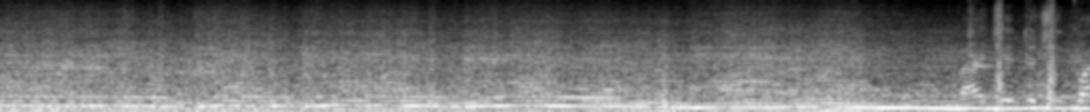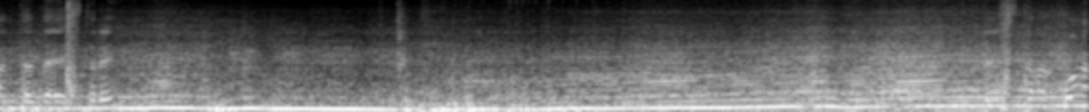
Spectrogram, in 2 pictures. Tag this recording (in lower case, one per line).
motor vehicle (road)
car
speech
vehicle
